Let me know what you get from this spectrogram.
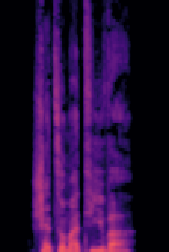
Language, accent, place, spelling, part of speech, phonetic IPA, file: German, Germany, Berlin, Schatzmeisters, noun, [ˈʃat͡sˌmaɪ̯stɐs], De-Schatzmeisters.ogg
- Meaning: genitive singular of Schatzmeister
